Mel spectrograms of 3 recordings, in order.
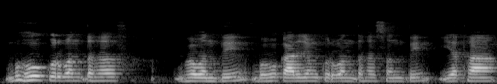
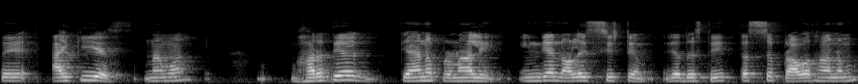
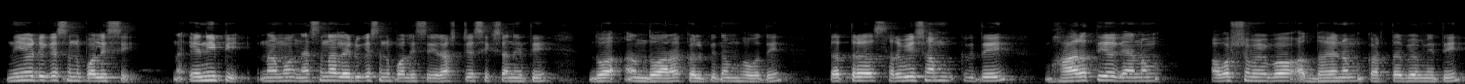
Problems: none marked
